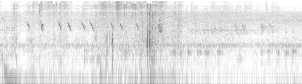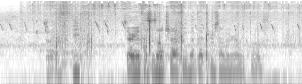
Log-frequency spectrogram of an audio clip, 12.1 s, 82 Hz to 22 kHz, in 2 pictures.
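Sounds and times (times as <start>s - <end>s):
chicks peeping: 0.0s - 12.0s.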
